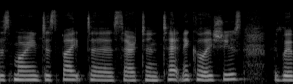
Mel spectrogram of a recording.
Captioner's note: speaking in French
